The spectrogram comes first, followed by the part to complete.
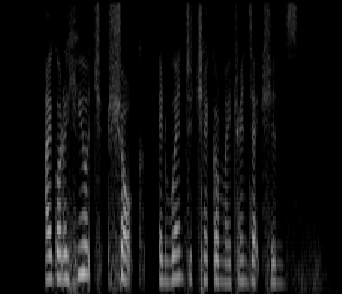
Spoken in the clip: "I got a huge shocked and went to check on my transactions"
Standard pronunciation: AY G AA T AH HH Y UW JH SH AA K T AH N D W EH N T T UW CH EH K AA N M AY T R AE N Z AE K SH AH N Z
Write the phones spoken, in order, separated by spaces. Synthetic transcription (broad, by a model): AY G AA T AH HH Y UW JH SH AA K AH N W EH N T T UW CH EH K AA N M AY T R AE N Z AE K SH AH N S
